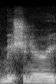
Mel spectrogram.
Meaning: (noun) 1. One who is sent on a mission 2. A person who travels attempting to spread a religion or creed (Particularly used in context of Christianity) 3. A religious messenger
- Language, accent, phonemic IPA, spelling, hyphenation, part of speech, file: English, US, /ˈmɪʃ.əˌnɛɹ.ɪ/, missionary, mis‧sion‧ary, noun / adjective, En-us-missionary.ogg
